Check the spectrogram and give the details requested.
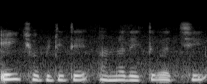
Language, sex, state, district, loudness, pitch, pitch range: Bengali, female, West Bengal, Jalpaiguri, -18 LUFS, 205 Hz, 195-215 Hz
